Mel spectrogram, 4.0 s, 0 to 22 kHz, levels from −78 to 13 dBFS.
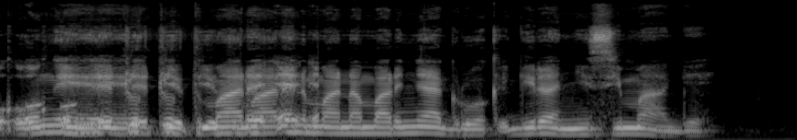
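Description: From the start of the clip to 1.6 s there is a doubled audio track: a second, full-band copy of the speech trails the original by roughly a fifth of a second, a few decibels quieter, with no decay or room colour. The likely cause is the same signal arriving twice, via a slower capture path or an edit holding two out-of-step copies. The copy cuts out abruptly at 1.6 s, just before "mana mar nyagruok gi".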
